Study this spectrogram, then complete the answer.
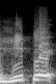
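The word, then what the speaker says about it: ripple: ondulação ou tensão riple se escreve riple mas se lê riple V ondulação é igual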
